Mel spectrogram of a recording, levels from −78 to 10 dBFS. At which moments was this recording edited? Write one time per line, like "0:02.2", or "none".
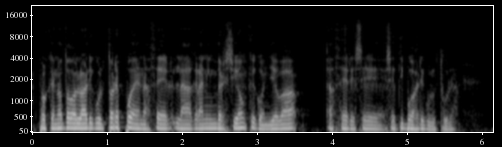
none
